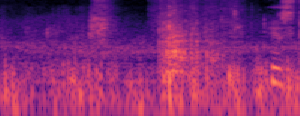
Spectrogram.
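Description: Plastic DVD cases being handled and picked up off a blanket: a few short light clacks and rustles.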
